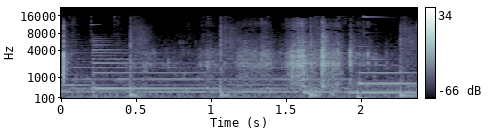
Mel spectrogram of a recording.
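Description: Soft background music of held notes that shift in pitch about every half second, with a sharp click at the start and another near the end.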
